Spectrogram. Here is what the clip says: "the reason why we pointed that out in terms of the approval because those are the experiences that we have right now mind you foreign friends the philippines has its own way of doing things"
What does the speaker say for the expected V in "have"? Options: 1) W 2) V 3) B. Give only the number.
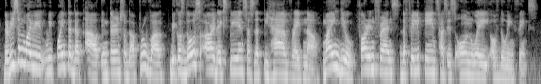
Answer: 2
